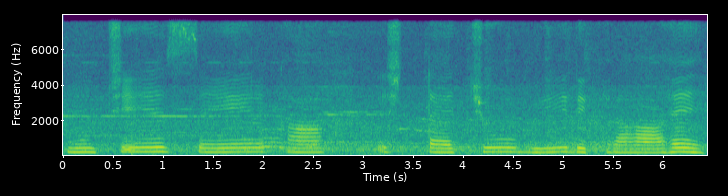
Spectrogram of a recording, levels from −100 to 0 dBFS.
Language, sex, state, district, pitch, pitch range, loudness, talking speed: Hindi, female, Madhya Pradesh, Dhar, 220 Hz, 210-235 Hz, -16 LUFS, 75 wpm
